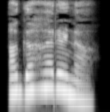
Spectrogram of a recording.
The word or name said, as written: ಅಘಹರಣ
